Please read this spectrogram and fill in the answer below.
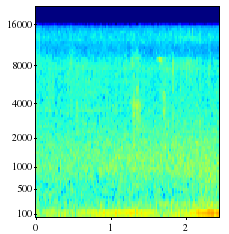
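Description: Lowered Chevrolet Tahoe's V8 engine running as the SUV drives slowly away, a steady low hum with road and wind noise.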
